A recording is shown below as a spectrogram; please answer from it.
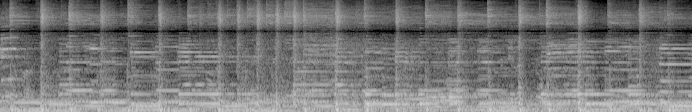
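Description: Live blues band playing an instrumental break: electric guitar lead over drum kit and bass, with a steady beat.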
